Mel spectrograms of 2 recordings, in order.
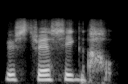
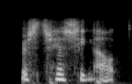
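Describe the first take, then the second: First: Said in the usual way. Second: Whispered, softer repeat of You're stressing out; hushed echo of the child. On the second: Retold or imitated. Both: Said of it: "Sabi nga nung anak".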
